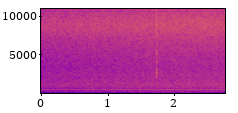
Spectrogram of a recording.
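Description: A honeybee swarm gathers on a goat willow just in front of its hive, producing a dense, steady buzzing hum that holds at an even, fairly loud level throughout, with no voices.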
